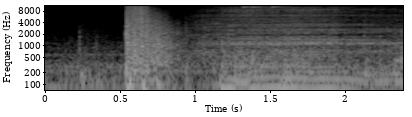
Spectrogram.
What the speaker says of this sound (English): I'll need to use the handgun ammo to shoot the zombie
